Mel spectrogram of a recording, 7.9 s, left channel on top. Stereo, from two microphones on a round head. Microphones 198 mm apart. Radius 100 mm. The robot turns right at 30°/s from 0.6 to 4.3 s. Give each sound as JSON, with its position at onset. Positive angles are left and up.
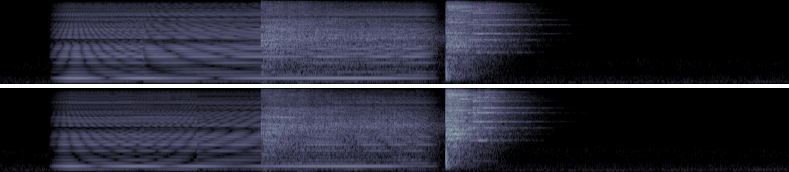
{"t": 2.6, "sound": "a rattle", "side_deg": 15, "distance_m": 4.0}
{"t": 4.5, "sound": "breaking glass", "side_deg": -45, "distance_m": 0.6}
